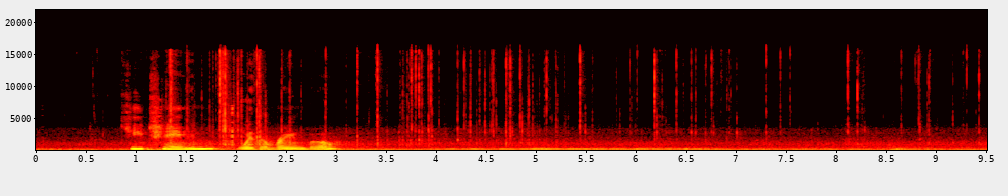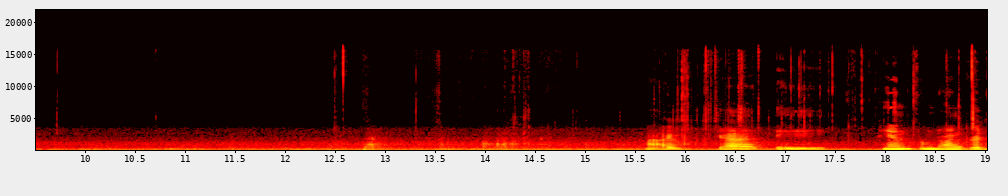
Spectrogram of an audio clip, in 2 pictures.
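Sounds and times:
steady low hum: 0:00.0 - 0:19.0
clicks and rustling of packaging: 0:00.5 - 0:09.8, 0:12.4 - 0:15.1, 0:15.8 - 0:18.0.

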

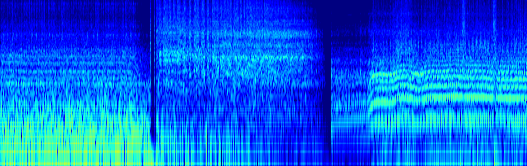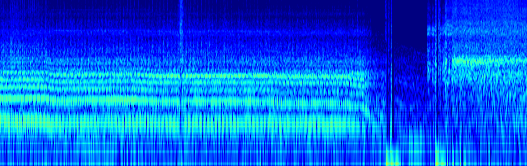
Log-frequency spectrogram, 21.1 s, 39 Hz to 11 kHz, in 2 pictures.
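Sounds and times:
electric motor whine: 0:05.1 - 0:18.4, 0:19.2 - 0:21.0.

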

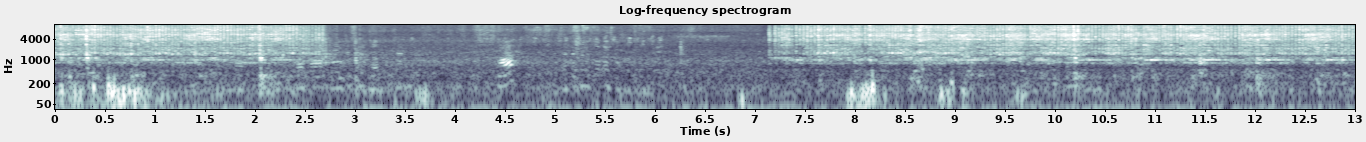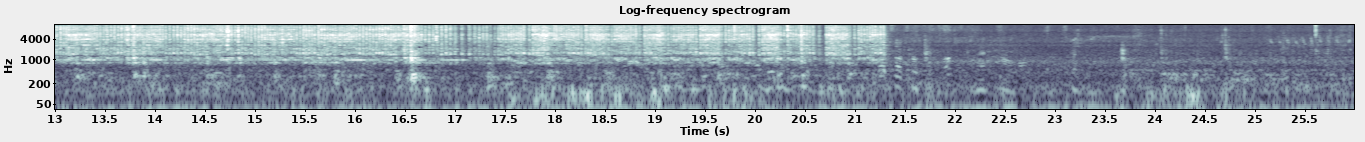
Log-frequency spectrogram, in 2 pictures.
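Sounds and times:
winch whirring and clicking: 0:00.0 - 0:03.4, 0:07.1 - 0:22.0
faint steady whine: 0:00.0 - 0:25.9.

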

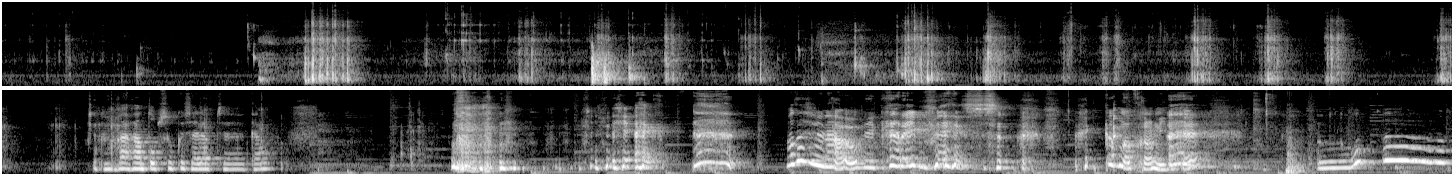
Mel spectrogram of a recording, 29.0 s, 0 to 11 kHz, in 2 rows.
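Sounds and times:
person chewing food: 0:00.0 - 0:01.6, 0:02.4 - 0:13.7, 0:14.3 - 0:15.6.

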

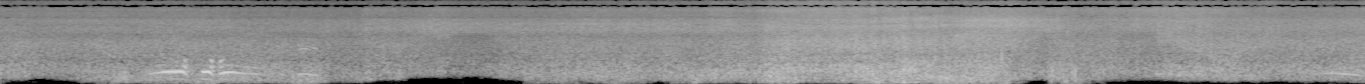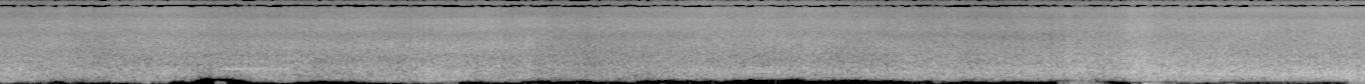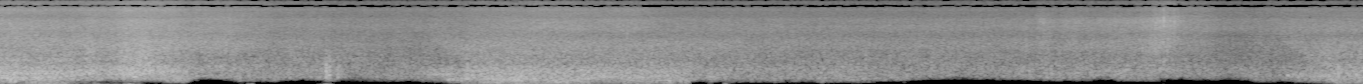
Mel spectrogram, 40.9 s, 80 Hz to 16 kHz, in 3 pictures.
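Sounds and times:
surf rushing on rocks: 0:00.0 - 0:40.9
brief thump: 0:25.0 - 0:25.4.

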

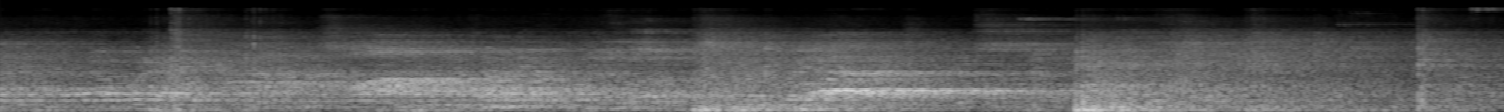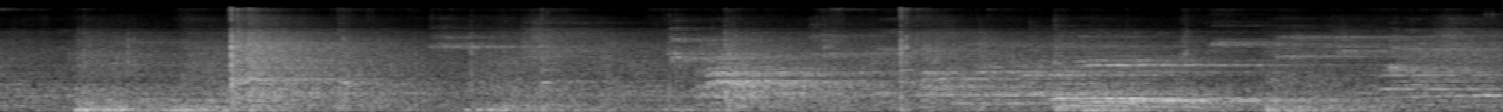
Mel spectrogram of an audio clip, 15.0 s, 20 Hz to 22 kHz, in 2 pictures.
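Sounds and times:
racket hitting shuttlecock: 0:05.4 - 0:13.6
voices: 0:07.9 - 0:15.0.

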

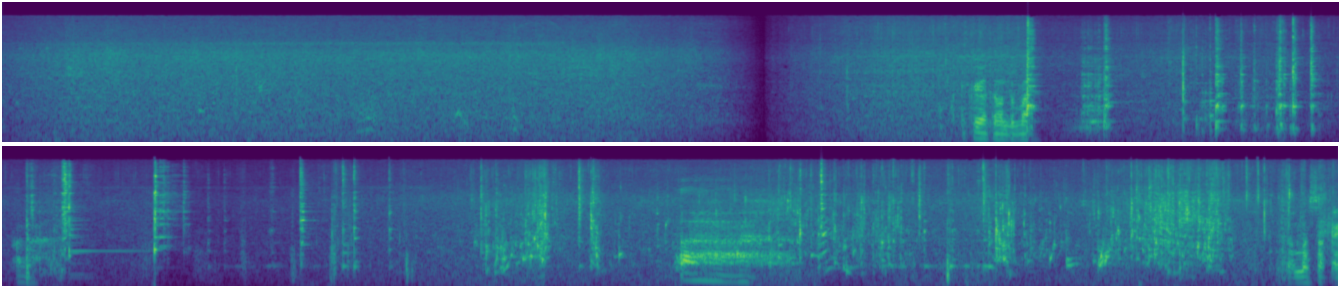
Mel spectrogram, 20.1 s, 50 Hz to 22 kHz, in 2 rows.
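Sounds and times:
metal cookware clicks: 0:09.0 - 0:13.0
water gurgling and splashing: 0:12.6 - 0:20.0.

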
